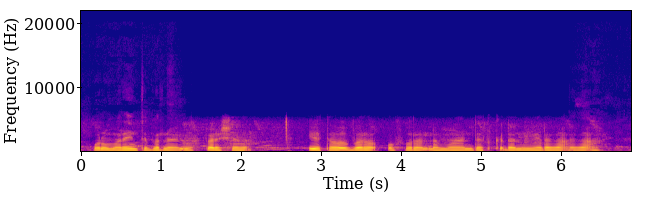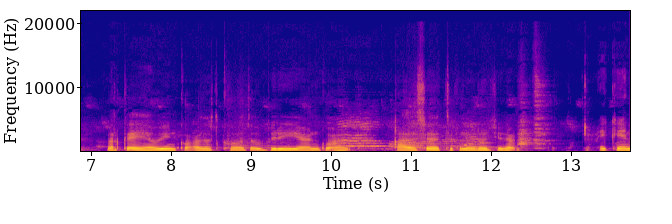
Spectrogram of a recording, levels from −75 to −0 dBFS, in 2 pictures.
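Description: From 1.1 s to about 6.3 s the audio drops into a digital radio blending to analogue episode, crossing over to the AM broadcast of the same station within 345 ms. On the AM side the treble is cut back, so the speech turns dull and narrow. A faint hiss sits well below the signal, roughly 35 dB down. Loudness stays matched across the switch, and the return to digital at 6.3 s restores the full treble.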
